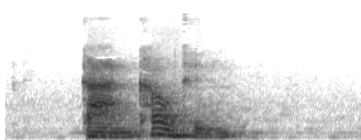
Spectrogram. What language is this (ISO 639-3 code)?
tha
